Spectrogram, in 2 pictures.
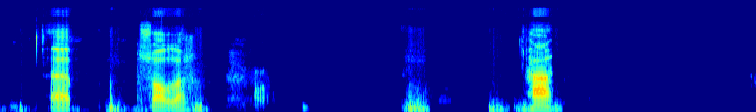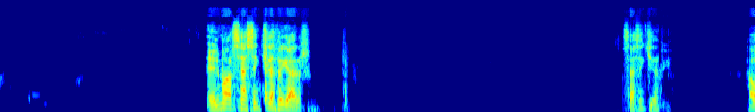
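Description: A young man speaks calmly and haltingly into a headset microphone, close by.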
